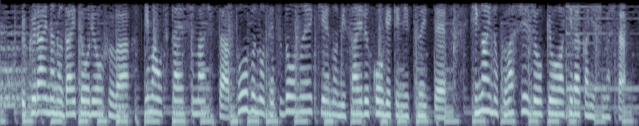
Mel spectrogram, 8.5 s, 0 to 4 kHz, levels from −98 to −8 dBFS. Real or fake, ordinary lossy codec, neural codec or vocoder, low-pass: real; none; none; 3.6 kHz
